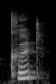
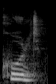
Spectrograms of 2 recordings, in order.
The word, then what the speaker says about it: could: Should, could, would. Vous voyez que je n'ai jamais prononcé le L, quel que soit le modal. On ne dit pas should, could et would, mais bien should, could, would.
